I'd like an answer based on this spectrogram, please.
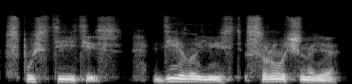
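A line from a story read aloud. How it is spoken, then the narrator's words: Plain. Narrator (Russian): сказал водитель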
